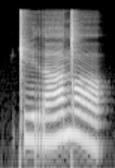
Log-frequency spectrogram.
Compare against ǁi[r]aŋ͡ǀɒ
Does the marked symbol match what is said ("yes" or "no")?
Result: yes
